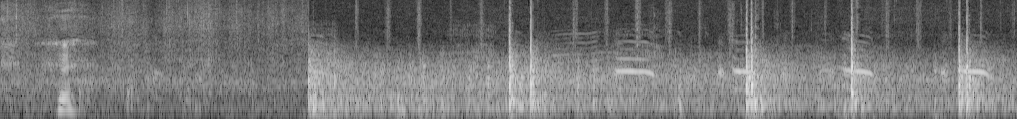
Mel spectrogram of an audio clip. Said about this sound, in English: What other radio program brings you fireworks? Well, this is it. Well, this is something. Yeah. Blowing a whole lot of fireworks there.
